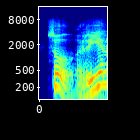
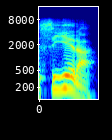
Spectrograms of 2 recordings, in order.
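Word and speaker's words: Sierra: लिखा जाता है क्यूबेक एस एस को कई लोग सीरा पढ़ते हैं लेकिन उसको पढ़ा जाता है सिएरा ठीक है वाय वाई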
